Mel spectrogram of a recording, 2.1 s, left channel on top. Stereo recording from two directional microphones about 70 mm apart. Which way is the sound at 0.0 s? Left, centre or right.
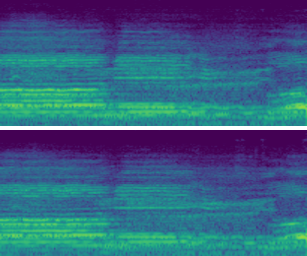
Left.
